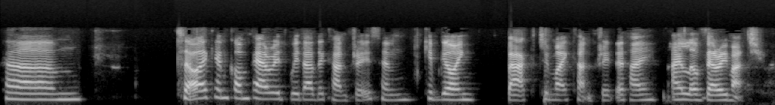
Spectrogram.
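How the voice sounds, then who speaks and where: A woman's voice: medium pitch, level tone, measured pace, fairly bright tone, muffled recording. A woman with a Romanian accent chatting casually as an interview guest, searching for words as she goes. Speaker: podcast guest, tour operator.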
